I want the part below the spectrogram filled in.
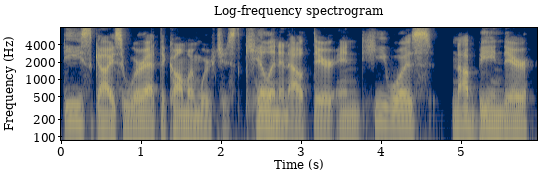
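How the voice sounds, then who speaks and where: A man's voice: medium pitch, unhurried, a bit bright, no echo, studio quality. A young man co-hosting a sports podcast, giving casual, rambling analysis with lots of fillers. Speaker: podcast co-host.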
